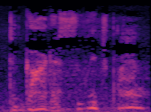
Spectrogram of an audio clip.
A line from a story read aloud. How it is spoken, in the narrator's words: Dash laughed softly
